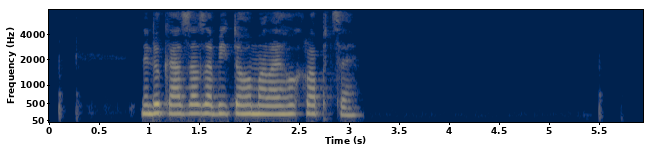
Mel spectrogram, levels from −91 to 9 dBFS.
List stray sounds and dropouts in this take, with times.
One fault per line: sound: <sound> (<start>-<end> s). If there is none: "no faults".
no faults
